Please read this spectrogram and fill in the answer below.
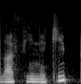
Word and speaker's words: La Fine Équipe: Yes, I did need to look up how to pronounce that. La Fine Équipe.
